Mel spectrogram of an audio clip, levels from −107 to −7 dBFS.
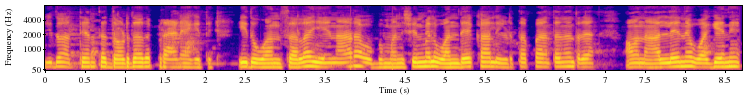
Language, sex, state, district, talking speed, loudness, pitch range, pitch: Kannada, female, Karnataka, Bellary, 130 wpm, -15 LUFS, 180-200 Hz, 190 Hz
